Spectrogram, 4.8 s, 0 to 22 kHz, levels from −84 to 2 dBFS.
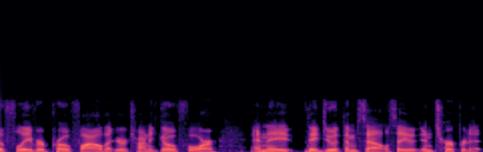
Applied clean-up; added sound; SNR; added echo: none; none; none; none.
